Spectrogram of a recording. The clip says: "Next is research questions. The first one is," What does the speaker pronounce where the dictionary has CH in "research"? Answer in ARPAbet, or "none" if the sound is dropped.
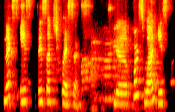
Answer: CH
